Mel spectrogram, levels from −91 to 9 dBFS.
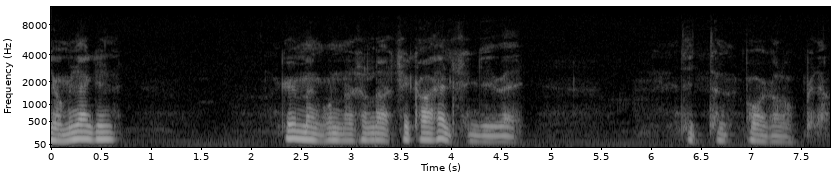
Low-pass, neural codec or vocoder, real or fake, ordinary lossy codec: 10.8 kHz; none; real; none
